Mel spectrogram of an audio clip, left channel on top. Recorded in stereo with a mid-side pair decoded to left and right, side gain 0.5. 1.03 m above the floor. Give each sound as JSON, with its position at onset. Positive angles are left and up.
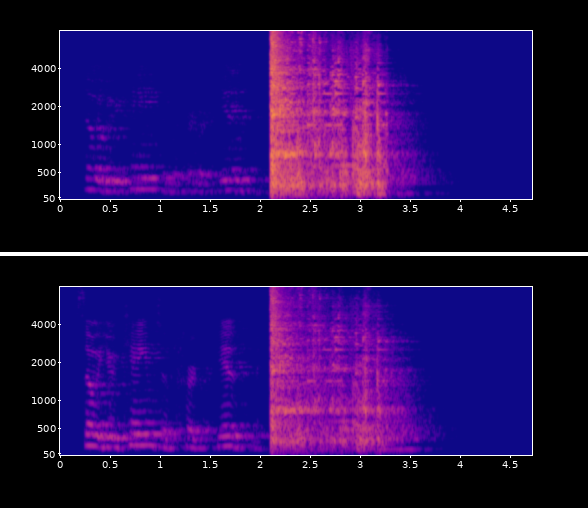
{"t": 0.2, "sound": "a woman speaking", "azimuth_deg": -70, "distance_m": 5.5}
{"t": 2.1, "sound": "breaking glass", "azimuth_deg": 60, "distance_m": 0.8}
